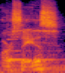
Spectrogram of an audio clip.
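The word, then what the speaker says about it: Arceus: It's pronounced aras. Areas does sound a little better. I would say if I do say us so myself. The way you're saying it is already correct. Archus.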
